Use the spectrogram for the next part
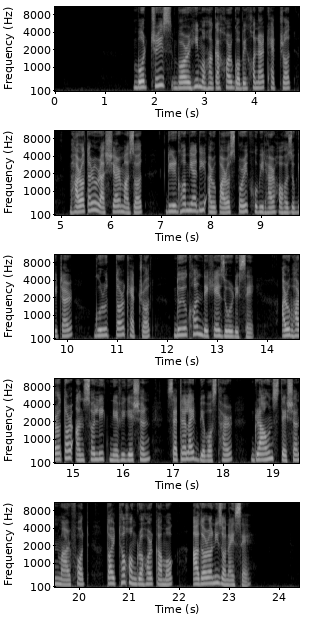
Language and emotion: Assamese, neutral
